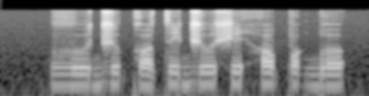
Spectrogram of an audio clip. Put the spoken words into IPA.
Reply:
ɣ uː˨ d͡ʒ u˦ k ɔ˨ t i˦ d͡ʒ uː˦ ʃ i˦ h ɔ˦ p ɔ˦ ɡ͡b o˦

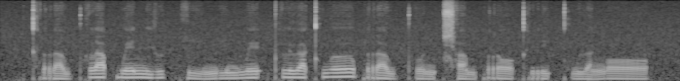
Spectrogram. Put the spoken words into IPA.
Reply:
kʰ r a˩˦ w pʰ l a˥˩ p̚ w e˥˩ n j ɯː˥˩ k̚ h iː˩˦ ŋ iː˦˥ m w e˦˥ ʔ pʰ l ɯ˧ a̯ kʰ w ɤː˥˩ p r a˨˩ w pʰ o˩˦ n t͡ɕʰ a˩˦ m p r ɔː˨˩ kʰ r i˨˩ ʔ kʰ w ɯ˩˦ a̯ ŋ ɔː˧

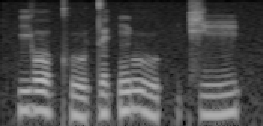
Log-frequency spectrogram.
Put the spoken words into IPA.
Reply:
j oː˥˨ kʰ u˧˩ t̪ e˧˥ k̚ ŋ u˥˨ | t͡ɕ i˧˥

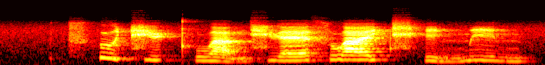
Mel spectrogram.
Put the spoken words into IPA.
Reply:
t͡sʰ u˥˩ t͡ɕ y˧˥ kʰ w a̰˨˩ n ɕ ɥ ɛ˧˥ s w a˥ ɪ̯ t͡ɕʰ ḭ˨˩ ŋ m i˥˩ n

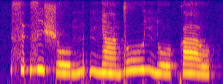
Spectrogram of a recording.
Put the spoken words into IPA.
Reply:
s ɪ˦ ʔ z i˦˨ ʃ o˨ ʊ̯ ŋ ɪ˦ ʔ ɲ ã˨ d o˦ ʊ̯ ɲ o˨ ʊ̯ k a˦˨ ʊ̯

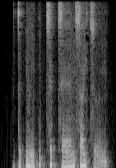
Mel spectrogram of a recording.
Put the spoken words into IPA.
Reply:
t̪ ɪ˨˥ k̚ m ɪ˨ ŋ kʷ ɪ˥ k̚ s ɪ˥ k̚ s ɛː˨˥ n s ɐ˧ j t͡s ɵ˨˩ n

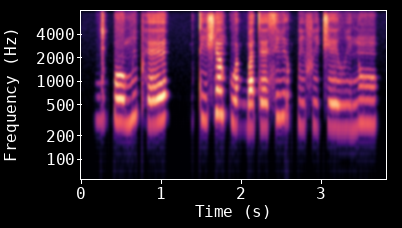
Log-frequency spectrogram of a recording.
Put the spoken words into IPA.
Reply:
ɡ i˨ k͡p oː˨ m i˦ pʰ ɛ˨˦ | t i˨ ʃ ã˦ kʷ a˨ ɡ͡b a˨ t ɛ˨ s iː˦ ɾ ʊ˨ k͡p i˨ f i˨ t͡ʃ eː˨ β i˨ n ũ˦

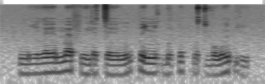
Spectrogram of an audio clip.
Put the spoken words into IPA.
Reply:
m iː˨ l eː˧ m ɛ˦˨ f ɨ˨ j e˨ t eː˨ ŋ u˦ p e˧ ɲ ɔ˧ ɡ͡b ə˧ p e˦ kʷ a˨ t v o˧ w ĩ˦ ɓ iː˨

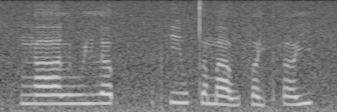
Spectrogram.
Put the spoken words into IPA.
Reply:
ŋ aː˨˧ l uː˨˧ j l ɐ˥ p̚ | pʰ iː˧ w t̪ ɐ˨ m aː˨˩ w f ɐ˨˩ j pʰ ɐ˨˥ j

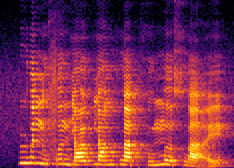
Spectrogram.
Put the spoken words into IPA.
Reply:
ɻ w ə˥˧ n u˥˧ f ɤ˥˩ n̪ j ɑ˥ ʊ̯ p j ɑ˥ ŋ k w ä˥˩ pʰ u˧˥ m ɤ˧˥ x w a̰˨˩˦ ɪ̯

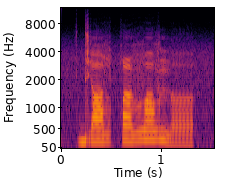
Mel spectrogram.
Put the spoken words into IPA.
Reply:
d j a˦ v q ɵ˦ v ʌ˥ v n ʌ˩

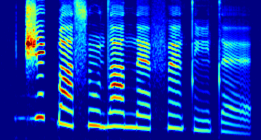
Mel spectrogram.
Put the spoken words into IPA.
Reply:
d͡ʒ e˦ ɡ͡b a˧ s ũ˧ d a˧ n ɛ˧ f ɛ̃˧ t ĩ˨ t ɛ˨

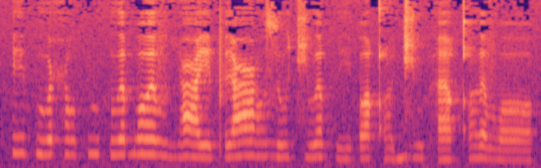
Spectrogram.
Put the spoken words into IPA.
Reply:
e̤˦ p u˩˧ ħ ɔ̤˦ p ṳ˦ h u˨˥ ɐ̯ b ɔ˦ ɐ̯ v i̤˩˧ ʕ e˨˩ pʼ ɘ˨˥ ʕ ɔ̤˦ z u˩˧ t͡ɕ u˩˧ ɐ̯ p e̤˩˧ ʔ ɔ˩˧ qʼ ṳ˨˩ d͡ʑ ṳ˥˩ h a˨˩ qʼ ṳ˥˩ ɐ̯ v ɔ˨˩

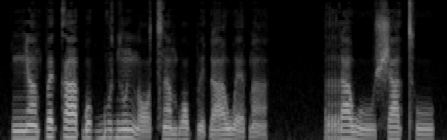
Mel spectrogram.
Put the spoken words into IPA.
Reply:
ɲ ã˦ p ɛ˦ k a˦ ɓ o˦ ɡ͡b u˦ d ũ˦ n ɔ˨ t͡s ã˦ b ɔ˦ p ɪ˨ ɗ a˨˦ w ɛ˨ ɓ ã˨ | r a˦ w uː˨ ʃ a˦ tʰ u˦

